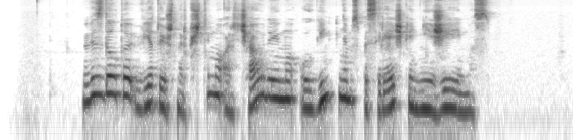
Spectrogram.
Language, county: Lithuanian, Vilnius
